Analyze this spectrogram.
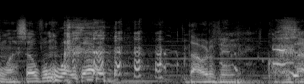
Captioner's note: laughing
